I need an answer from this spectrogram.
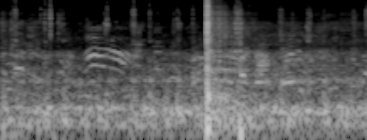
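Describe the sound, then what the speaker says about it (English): Dane guns are fired by an emir's royal guard at a Durbar procession heralding the Emir of Dutse. One sharp, loud blast cuts through a busy outdoor crowd, with horn-like tones and murmur around it. "Firing of Dane guns by the Emir's Royal Guard heralds the arrival of the Emir of Dutse, Alhaji Nuhu Muhammad"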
